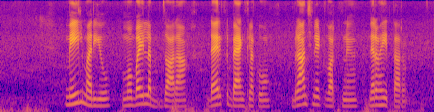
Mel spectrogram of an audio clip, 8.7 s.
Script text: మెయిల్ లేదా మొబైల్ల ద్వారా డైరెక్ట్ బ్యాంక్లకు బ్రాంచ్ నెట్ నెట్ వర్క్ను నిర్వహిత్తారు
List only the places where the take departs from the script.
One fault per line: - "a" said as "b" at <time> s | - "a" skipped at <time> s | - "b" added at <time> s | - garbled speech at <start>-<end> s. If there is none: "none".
- "లేదా" said as "మరియు" at 1.7 s
- "నెట్" skipped at 6.5 s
